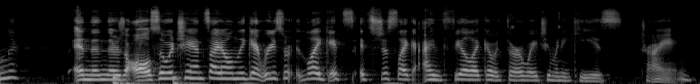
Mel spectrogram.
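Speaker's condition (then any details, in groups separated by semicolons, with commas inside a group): No condition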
